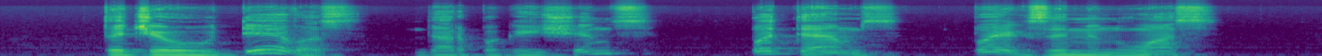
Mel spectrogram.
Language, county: Lithuanian, Klaipėda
